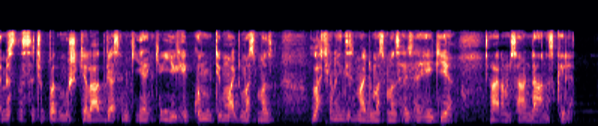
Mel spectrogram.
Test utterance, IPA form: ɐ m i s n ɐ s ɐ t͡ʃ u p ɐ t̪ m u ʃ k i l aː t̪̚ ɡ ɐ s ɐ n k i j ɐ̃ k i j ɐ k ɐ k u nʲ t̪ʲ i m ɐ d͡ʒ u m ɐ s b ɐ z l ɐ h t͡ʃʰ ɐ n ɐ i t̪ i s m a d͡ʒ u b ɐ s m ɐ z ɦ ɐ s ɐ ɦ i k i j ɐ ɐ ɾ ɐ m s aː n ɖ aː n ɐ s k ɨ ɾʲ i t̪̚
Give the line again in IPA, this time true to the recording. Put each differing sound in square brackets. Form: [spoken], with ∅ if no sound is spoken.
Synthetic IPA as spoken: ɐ m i s n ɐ s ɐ t͡ʃ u p ɐ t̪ m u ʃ k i l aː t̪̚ ɡ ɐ s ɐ n k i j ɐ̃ k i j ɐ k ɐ k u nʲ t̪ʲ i m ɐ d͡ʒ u m ɐ s [m] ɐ z l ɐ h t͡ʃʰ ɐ n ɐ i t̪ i s m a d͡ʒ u [m] ɐ s m ɐ z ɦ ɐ s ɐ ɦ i k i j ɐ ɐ ɾ ɐ m s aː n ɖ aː n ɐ s k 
